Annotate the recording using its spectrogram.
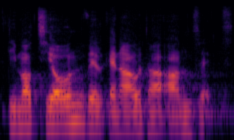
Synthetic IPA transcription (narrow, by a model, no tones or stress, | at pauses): d̥iːmot͡sjoːnvɪlɡenaʊdaːʔanzɛ̰t͡sn̩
